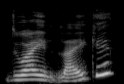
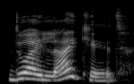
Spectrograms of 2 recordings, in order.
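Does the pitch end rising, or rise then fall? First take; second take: rising; rise-fall. First: The pitch rises all the way up. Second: The pitch rises and then falls. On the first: The speaker is buying time and doubts it. "with full rise, buying time, and implying doubt" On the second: The speaker is shocked. "with rise fall, expressing shock"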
